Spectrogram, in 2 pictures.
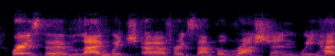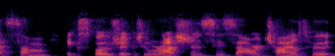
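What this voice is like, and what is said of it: Non-native English accent. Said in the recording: “English is obviously not my first language ... I have an accent, right? I have an accent.”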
